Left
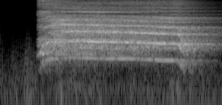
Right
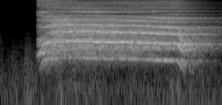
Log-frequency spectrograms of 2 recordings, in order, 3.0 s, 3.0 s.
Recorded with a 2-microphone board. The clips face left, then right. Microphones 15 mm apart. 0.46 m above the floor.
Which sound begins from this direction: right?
A scream, at 0.5 s.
